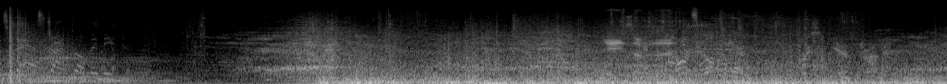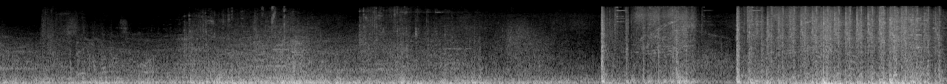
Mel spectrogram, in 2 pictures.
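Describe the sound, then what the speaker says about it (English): Heavy airstrike explosions and rumbling blasts pound in Apex Legends, building into a dense, loud barrage with sharp cracks and gunfire near the end, while players talk over it. "we've got an airstrike coming in"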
